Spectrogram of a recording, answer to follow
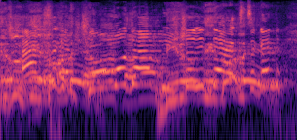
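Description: Several voices speaking at once, talking over one another.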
